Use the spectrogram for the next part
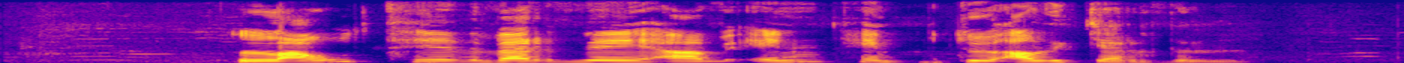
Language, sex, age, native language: Icelandic, female, 30-39, Icelandic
